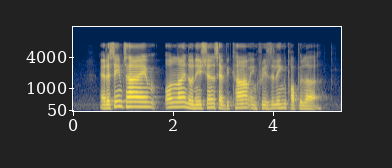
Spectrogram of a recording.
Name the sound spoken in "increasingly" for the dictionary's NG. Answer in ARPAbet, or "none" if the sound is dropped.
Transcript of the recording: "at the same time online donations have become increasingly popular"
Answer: none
